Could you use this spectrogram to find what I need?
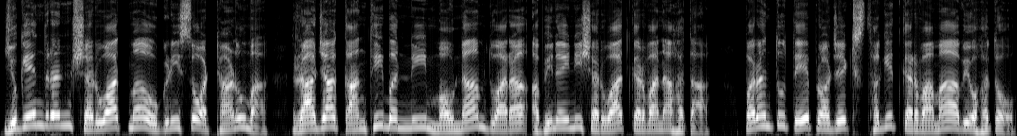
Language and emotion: Gujarati, neutral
